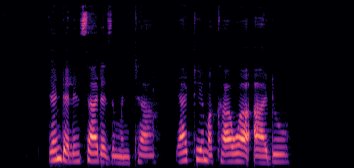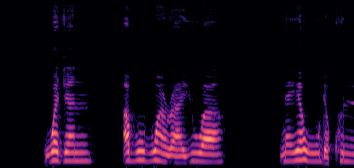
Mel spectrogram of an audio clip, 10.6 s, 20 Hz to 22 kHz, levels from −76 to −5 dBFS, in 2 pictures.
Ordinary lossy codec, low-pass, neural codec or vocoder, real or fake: MP3, 96 kbps; 19.8 kHz; none; real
